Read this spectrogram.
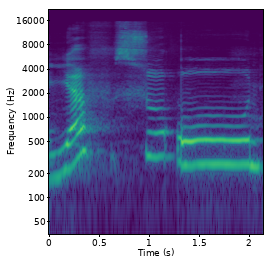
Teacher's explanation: قلقلہ میں سے نہیں ہے، جلدی جلدی ادا کرنا ہے، یفسقون، سین کو سیٹی کی آواز سے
